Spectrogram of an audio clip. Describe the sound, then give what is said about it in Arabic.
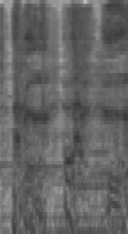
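Coughing and throat clearing in a dramatized scene, repeated as persistent fits: a few rough, low, voiced bursts, fairly loud and alone without talk. “يا لهذا السعال الذي لا يهدأ.”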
